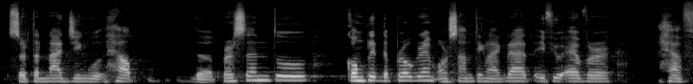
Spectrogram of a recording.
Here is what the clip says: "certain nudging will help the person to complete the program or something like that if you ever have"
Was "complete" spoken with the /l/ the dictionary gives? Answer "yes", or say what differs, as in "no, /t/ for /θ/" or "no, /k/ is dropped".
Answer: yes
